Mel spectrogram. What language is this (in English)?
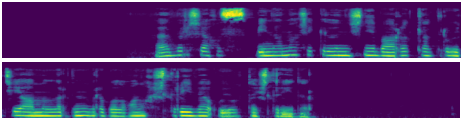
Uyghur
